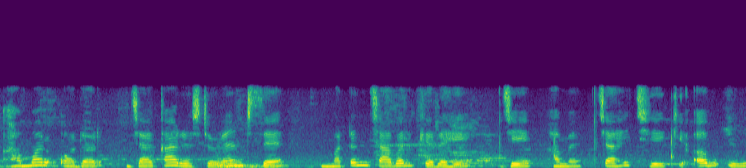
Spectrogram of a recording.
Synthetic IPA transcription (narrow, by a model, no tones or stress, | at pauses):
ɦəməɾɔɾɖəɾ | d͡ʒajkaɾesʈoɾeɳʈsẽ | məʈənt͡ʃabəlkeɾəɦed͡ʒehəmet͡ʃaɦɛt͡ʃʰijekiʔəbu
